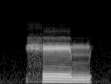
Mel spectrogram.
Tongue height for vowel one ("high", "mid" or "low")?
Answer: mid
